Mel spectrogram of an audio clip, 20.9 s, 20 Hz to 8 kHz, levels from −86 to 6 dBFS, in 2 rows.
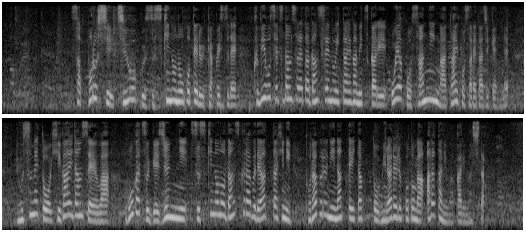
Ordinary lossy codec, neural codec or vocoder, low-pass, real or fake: none; none; 7.2 kHz; real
